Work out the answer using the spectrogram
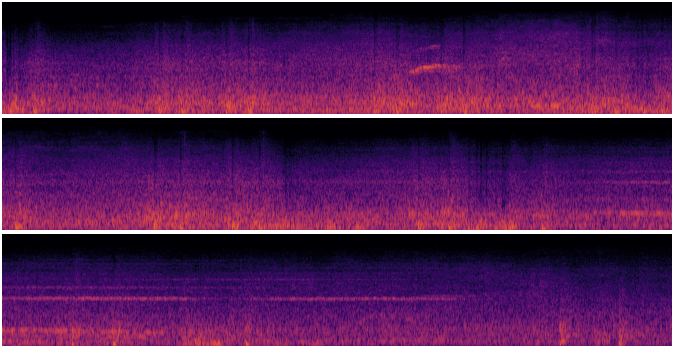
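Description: Seibu Ikebukuro Line electric train moving along the platform, wheels clicking over rail joints and points, with a thin, steady wheel squeal in the second half.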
